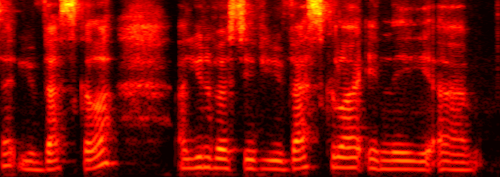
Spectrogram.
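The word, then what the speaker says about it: Jyväskylä: I was in Uvascala. That's how you pronounce that. Uvascula, University of Uvascular in the U Finnish Institute of Educational Research.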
